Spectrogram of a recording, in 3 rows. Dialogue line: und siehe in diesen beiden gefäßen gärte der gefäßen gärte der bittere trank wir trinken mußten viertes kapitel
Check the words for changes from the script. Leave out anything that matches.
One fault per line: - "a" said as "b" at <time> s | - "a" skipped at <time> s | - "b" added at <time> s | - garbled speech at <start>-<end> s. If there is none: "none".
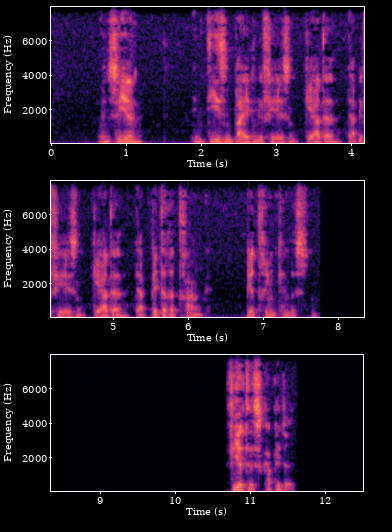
none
